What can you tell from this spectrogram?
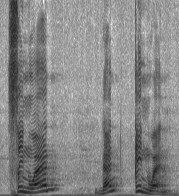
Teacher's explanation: nun mati bertemu dengan huruf waw tu patutnya ada dengung. Dia tak dengung. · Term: izhar mutlak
